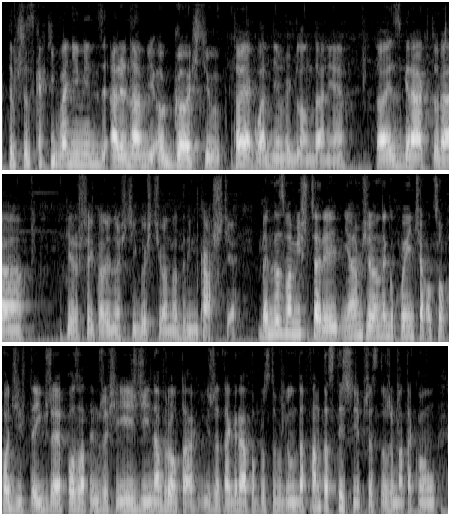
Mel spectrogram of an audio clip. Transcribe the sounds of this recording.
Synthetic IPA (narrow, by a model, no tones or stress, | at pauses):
t̪ɔpʂɛskakʲivaɲɛmʲjɛnd̪zɘʔaɾɛnamʲiɔɡɔɕt͡ɕut̪ɔjakwad̪ɲɛvɘɡlɔnd̪aɲɛ | t̪ɔjɛst̪̚ɡɾakt̪uɾa | pʲjɛɾfʂɛjkɔlɛjnɔɕt͡ɕiɡɔɕt͡ɕiwanad̪ɾʲimkaɕt͡ɕɛ | bɛnd̪ɛzvamʲiʂt͡ʂɛɾɘɲɛmamʑɛlɔnɛɡɔpɔjeɲt͡ɕaʔɔt̪sɔxɔd͡ʑift̪ɛjɡʐɛpɔzat̪ɘmʐɛɕɛjeʑd͡ʑinavɾɔt̪axiʐɛt̪aɡɾapɔpɾɔst̪uvɘɡlɔnd̪afant̪ast̪ɘt͡ʂɲɛpʂɛst̪ɔʐɛmat̪akɔ̃w̃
